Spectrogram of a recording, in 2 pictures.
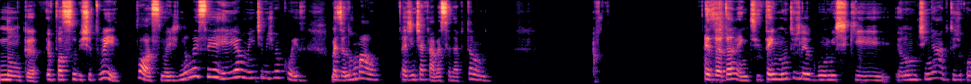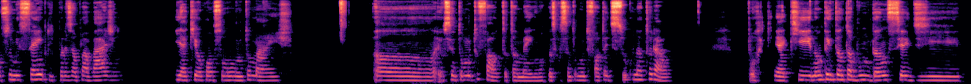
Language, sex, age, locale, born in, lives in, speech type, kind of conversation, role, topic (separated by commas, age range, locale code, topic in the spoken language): Portuguese, female, 30-34, pt-BR, Brazil, France, conversation, podcast, guest, Como a migração mudou a forma como você se alimenta?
